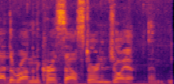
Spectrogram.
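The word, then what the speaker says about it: Curaçao: Curacao? How do you say that? I don't know how to say that. – Curacao. – There we go.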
